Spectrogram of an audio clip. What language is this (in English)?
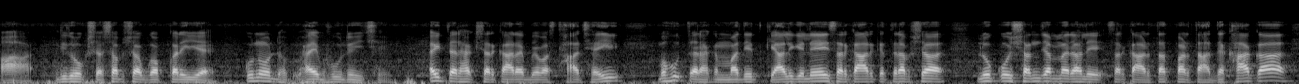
Maithili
